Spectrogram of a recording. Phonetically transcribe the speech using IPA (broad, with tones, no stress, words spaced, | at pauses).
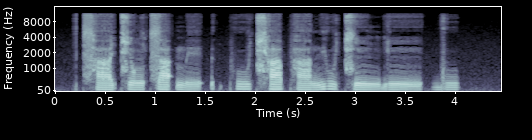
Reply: t͡sʰa˧t͡ɕɔ̃˧ŋt͡sa˦ʔme˨ʔ | pʰu˧ t͡ɕʰa˦pʰa˧n̪ju˥˧ t͡ɕĩ˨˩ŋ ɡĩ˨˩ | ɡu˨k̚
